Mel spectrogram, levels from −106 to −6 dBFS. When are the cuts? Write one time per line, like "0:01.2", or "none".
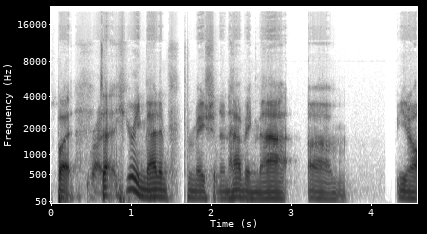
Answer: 0:03.1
